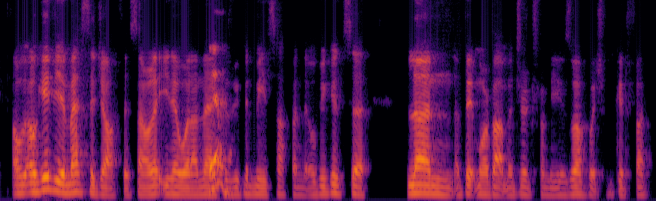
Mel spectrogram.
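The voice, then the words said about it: Speaks with a noticeable accent. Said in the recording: “It was my accent.”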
